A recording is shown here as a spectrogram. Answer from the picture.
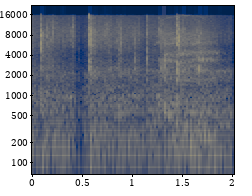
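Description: Faint crinkling of a clear plastic bag being handled, with a few light crackles.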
